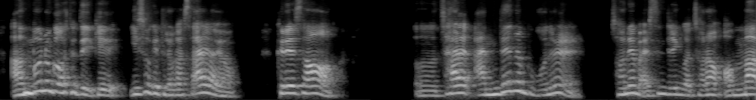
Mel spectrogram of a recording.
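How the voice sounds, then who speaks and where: A woman in her forties giving a live parenting lecture, explaining steps and acting out what a parent says to a child. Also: medium pitch. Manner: warm explanatory tone, acts out parent-child dialogue.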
